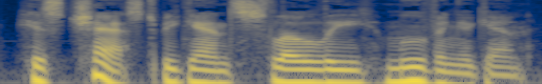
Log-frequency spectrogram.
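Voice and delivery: plain reading voice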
